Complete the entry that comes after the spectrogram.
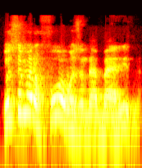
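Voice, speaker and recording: A man on a podcast, chatting casually and excitably, repeating phrases for emphasis. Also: a little high, normal speed. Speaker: podcast guest or co-host. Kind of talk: casual chat.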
